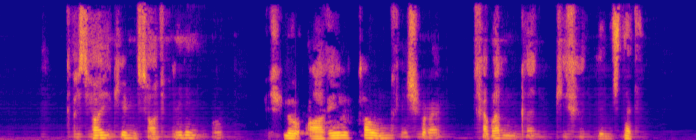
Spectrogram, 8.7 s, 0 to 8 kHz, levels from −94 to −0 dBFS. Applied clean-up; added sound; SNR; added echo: neural mask model DeepFilterNet 3.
